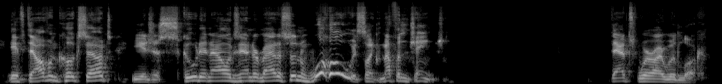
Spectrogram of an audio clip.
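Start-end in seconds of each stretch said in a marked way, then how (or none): 3.1-3.5 excited cheer. Real, not acted. Cheering a plug-and-play back.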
